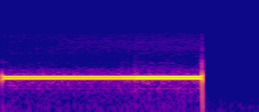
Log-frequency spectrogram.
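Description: A steady telephone dialing tone holds one unbroken pitch for about two seconds at even loudness, then cuts off abruptly, followed by silence.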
